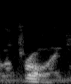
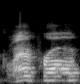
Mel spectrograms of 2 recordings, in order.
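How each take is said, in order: First: The name is said with an f sound: Lafroy. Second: The name is said with a p sound: Laprog. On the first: The speaker calls it right. "That makes perfect sense now" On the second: The speaker calls it wrong. "I was like Laprog"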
